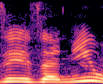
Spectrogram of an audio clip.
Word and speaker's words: Zezani: Zezani, who also filled out my form and said that their name is actually for they, so ze, like the French pronunciation for they, and Zani, like Zany. like Zani on the, but it's because they always make it Zani on the track.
